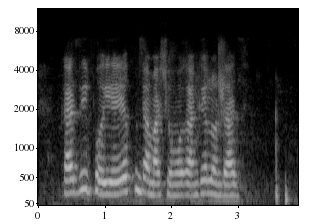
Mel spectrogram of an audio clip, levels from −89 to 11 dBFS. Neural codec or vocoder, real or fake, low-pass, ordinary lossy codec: none; real; 7.2 kHz; Opus, 16 kbps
